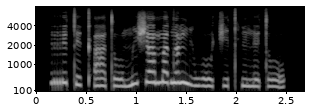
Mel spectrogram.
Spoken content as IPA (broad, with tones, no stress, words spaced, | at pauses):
rɪ˦te˨kʼaː˨toː˨ mi˦ʃaː˦ma˦dã˦ ŋi˨ woː˨t͡ʃi˨tʰĩ˨ne˨ to˨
